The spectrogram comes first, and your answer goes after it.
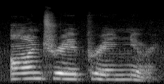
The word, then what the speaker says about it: entrepreneur: Today's word is entrepreneur. Four syllables. Entrepreneur.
